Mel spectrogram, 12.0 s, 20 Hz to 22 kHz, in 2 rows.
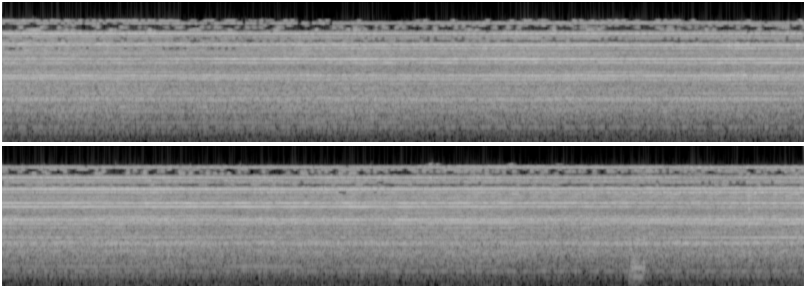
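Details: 100-grit Radiac grinding wheel grinding a pin about 0.140-0.150 inch diameter sticking out 1.8 inches without support: steady, even high-pitched hiss with no rising squeal or chatter. Smooth grinding without chatter.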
